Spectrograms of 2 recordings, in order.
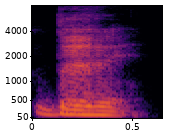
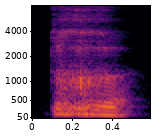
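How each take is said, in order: First: A vowel sound follows the final r. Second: No vowel sound follows the final r. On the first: The speaker calls it wrong. "here it's not dre" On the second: The speaker calls it right. "It's dr. I do not pronounce the end"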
